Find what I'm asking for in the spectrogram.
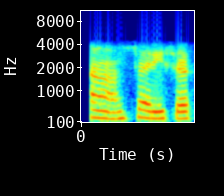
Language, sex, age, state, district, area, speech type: Kannada, female, 18-30, Karnataka, Tumkur, urban, conversation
